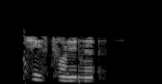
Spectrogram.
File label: Fire Dispatch, scanner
